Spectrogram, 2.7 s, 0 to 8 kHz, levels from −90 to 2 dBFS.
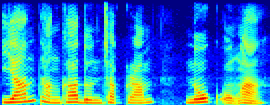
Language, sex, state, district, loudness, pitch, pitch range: Garo, female, Meghalaya, West Garo Hills, -17 LUFS, 230 Hz, 205-255 Hz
